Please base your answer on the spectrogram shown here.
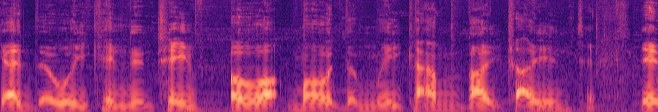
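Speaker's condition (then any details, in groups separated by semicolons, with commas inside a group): Cerebral palsy; predicted at birth never to talk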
